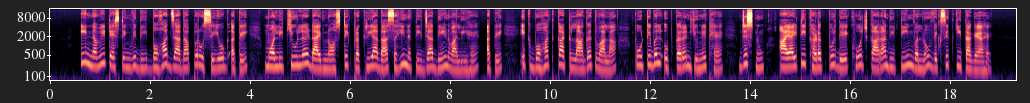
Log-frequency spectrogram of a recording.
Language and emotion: Punjabi, neutral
